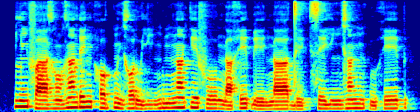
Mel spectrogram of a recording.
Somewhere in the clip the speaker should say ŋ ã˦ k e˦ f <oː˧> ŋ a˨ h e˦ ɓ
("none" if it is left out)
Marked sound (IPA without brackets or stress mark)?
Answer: oː˧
